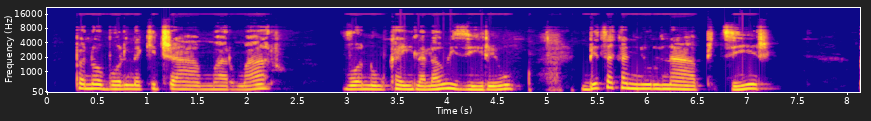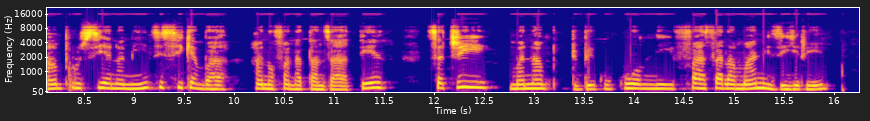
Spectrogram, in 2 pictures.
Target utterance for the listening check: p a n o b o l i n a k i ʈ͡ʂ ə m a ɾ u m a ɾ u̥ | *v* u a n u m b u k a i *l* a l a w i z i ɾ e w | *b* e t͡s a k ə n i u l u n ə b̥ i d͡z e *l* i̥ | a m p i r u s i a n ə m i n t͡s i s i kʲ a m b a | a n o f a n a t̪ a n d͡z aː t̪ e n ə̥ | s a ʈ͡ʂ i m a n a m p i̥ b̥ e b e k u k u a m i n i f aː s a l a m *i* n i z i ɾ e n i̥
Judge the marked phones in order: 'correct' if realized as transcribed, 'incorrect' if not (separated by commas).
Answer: correct, correct, correct, incorrect, incorrect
